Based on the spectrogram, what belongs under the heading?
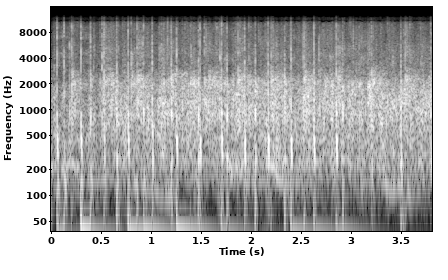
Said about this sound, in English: If we can have you stand, we can give them a round of applause.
